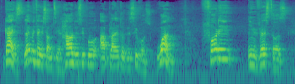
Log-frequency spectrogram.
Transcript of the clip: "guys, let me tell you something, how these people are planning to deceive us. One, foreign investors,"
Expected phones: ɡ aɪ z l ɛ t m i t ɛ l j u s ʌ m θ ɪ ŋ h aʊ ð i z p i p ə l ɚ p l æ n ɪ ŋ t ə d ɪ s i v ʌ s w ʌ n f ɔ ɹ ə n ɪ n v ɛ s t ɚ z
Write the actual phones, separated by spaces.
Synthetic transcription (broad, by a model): ɡ aɪ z l ɛ t m i t ɛ l j u s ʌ m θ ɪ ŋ h aʊ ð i s p i p ə l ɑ p l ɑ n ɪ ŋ t ə d ɪ s i v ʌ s w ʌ n f ɔ ɹ ə n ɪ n v ɛ s t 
